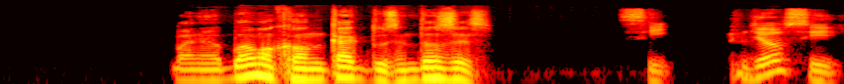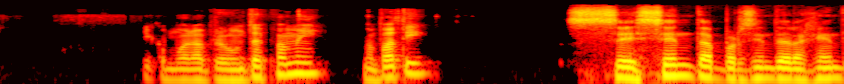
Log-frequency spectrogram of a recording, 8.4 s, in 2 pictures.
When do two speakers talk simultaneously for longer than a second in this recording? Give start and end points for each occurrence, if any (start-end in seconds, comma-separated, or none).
none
